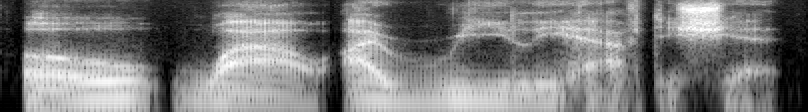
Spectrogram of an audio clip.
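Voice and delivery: low, soft, slow realization; quiet inner voice. Retold or imitated. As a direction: slowly murmur the sudden realization. Sudden urge in the morning.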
